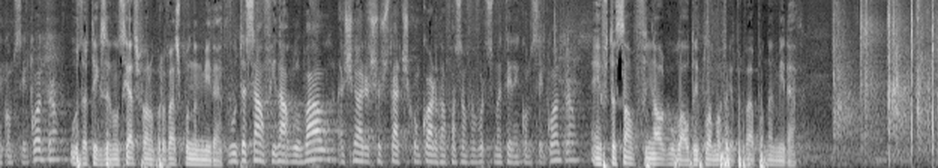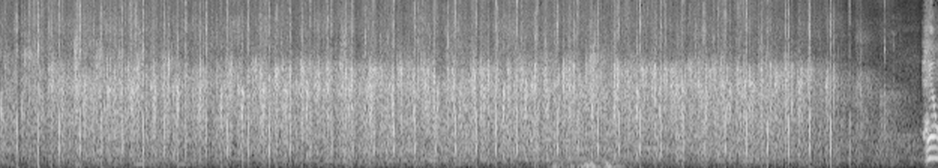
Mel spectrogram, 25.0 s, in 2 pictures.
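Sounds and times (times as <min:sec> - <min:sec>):
speech: 0:00.0 - 0:11.2
applause in parliament chamber: 0:11.1 - 0:24.5.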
